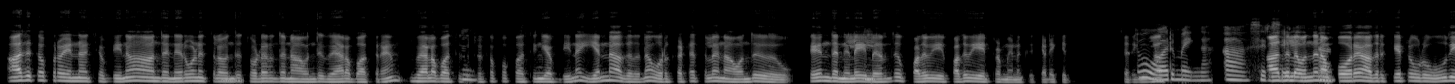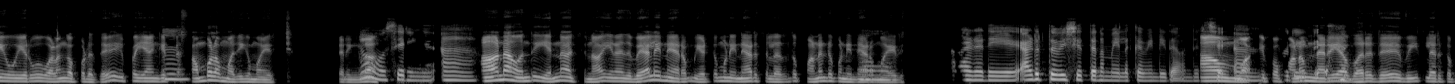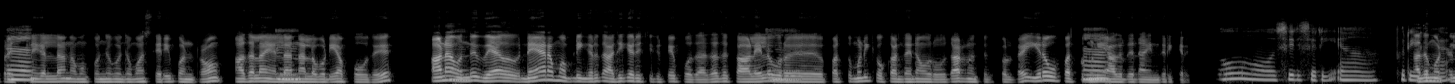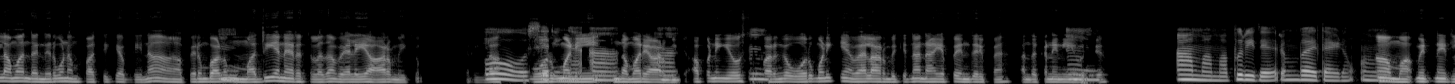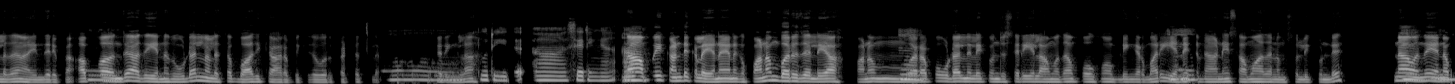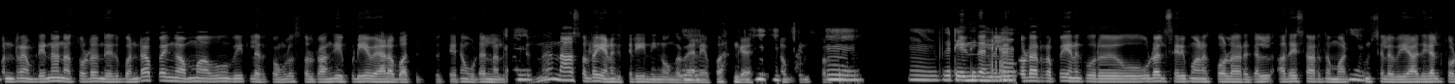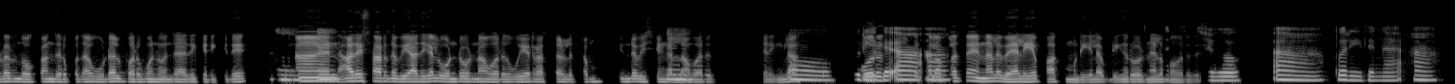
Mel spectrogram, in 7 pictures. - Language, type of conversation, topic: Tamil, podcast, சம்பளம், நேரம் அல்லது உறவு—நீங்கள் எதற்கு முதலுரிமை தருகிறீர்கள், ஏன்?
- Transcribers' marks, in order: tapping; chuckle; drawn out: "ஆமா"; other background noise; chuckle; other noise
